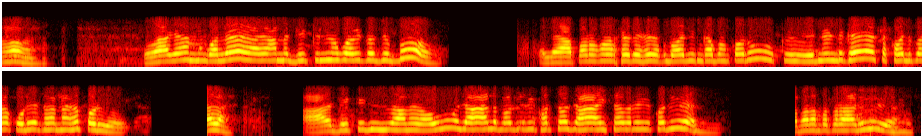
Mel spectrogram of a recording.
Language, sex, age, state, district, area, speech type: Odia, male, 60+, Odisha, Gajapati, rural, conversation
